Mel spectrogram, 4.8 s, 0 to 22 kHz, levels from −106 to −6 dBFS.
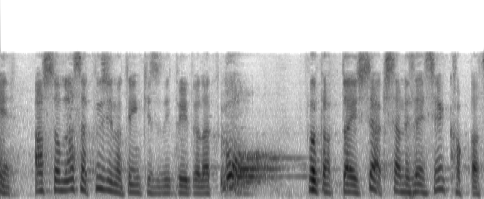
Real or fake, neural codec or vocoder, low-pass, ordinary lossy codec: fake; codec, 24 kHz, 0.9 kbps, WavTokenizer, medium music audio release; 7.2 kHz; none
